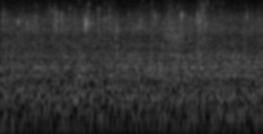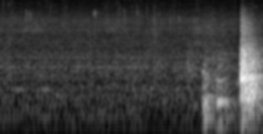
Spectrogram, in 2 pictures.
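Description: Egg pakoras deep-frying in hot ghee: a steady sizzle with small crackles. A short, loud burst of noise cuts in near the end.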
